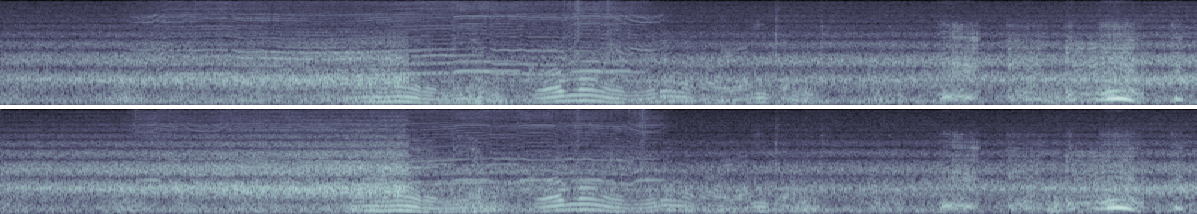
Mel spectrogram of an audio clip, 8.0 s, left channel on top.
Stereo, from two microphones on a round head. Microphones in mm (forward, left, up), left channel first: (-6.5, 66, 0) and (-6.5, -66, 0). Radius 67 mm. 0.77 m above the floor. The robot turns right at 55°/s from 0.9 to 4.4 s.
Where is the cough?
60° right; by 7.9 s 55° left.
